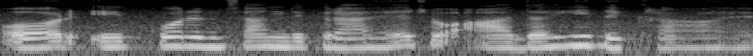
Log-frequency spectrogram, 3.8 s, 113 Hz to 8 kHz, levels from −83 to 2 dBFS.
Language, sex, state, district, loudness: Hindi, female, Bihar, Begusarai, -22 LUFS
